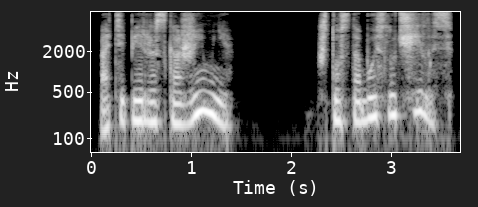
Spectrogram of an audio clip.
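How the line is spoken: Quiet, fearful request. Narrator (Russian): сделав над собой усилие, хотя сердце мое сжималось от страха, тихо попросила

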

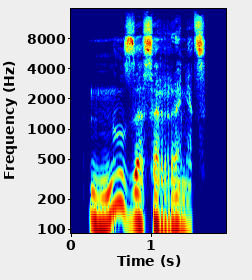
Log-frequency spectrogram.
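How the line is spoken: Growling. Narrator (Russian): прорычал я

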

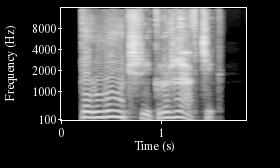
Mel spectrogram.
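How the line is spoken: Joyful, nearly squealing. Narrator (Russian): радостно заулыбалась ягушка, разве что не визжа от радости

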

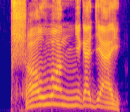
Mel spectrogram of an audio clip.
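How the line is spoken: Roared. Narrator (Russian): взревел князь

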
